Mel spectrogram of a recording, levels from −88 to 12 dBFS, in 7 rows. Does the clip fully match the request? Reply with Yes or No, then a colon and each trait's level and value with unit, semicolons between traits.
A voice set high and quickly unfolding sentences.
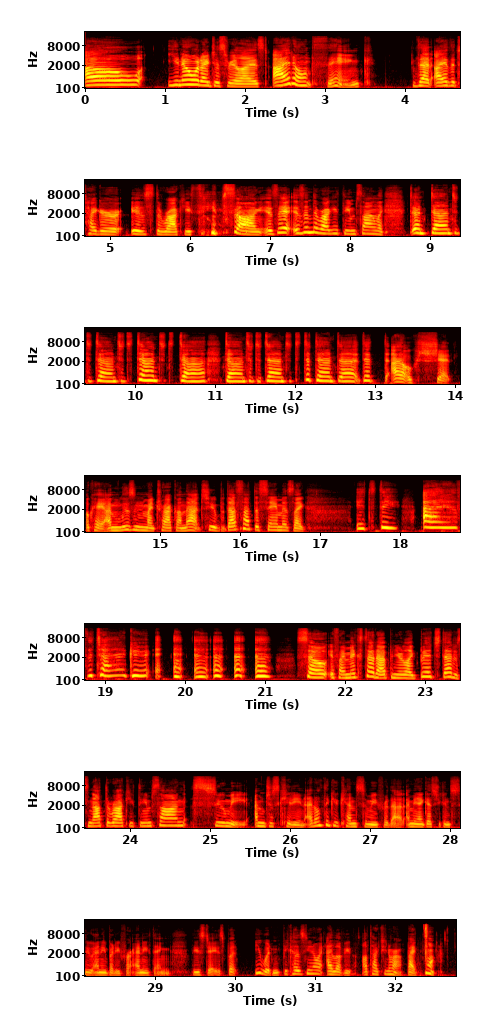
Yes: very high, 260 Hz; fast, 220 wpm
